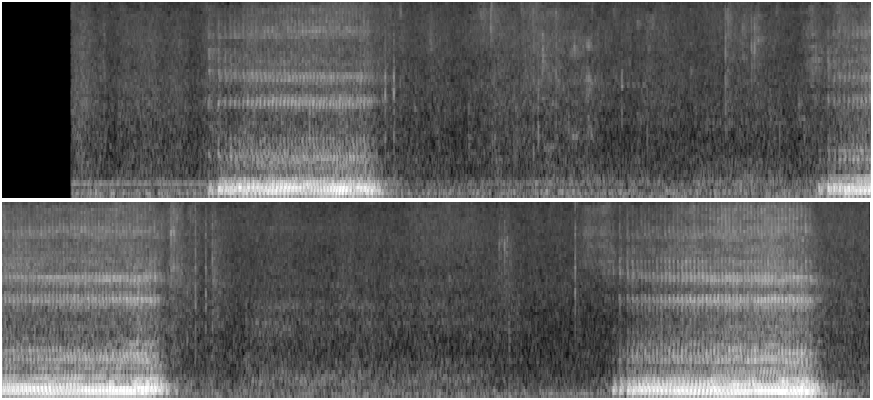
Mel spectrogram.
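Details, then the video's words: French bulldog named Baboo asleep during a nap, snoring indoors: three loud, low, rasping snores about every five seconds, each lasting over a second, with quiet breathing between them in a small room. "baboo un bouledogue français qui ronfle !!"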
